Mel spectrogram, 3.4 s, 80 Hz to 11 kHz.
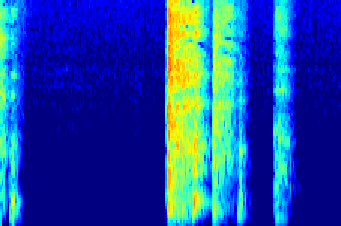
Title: #72 Barky cough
